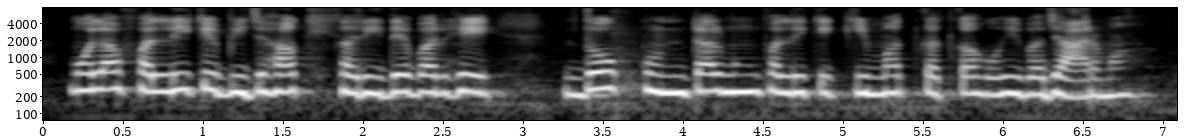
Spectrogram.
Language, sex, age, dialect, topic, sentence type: Chhattisgarhi, female, 31-35, Central, agriculture, question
